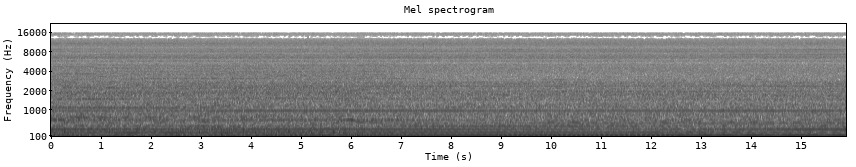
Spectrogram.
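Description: Spindle of a Denver Quota CNC stone router running a water-cooled diamond tool into a granite slab: a steady machine hum and whine over grinding and spraying hiss. The low hum pulses quickly for a few seconds past the middle.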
